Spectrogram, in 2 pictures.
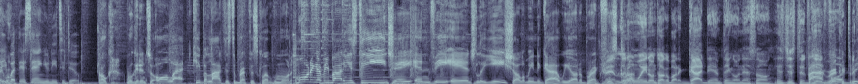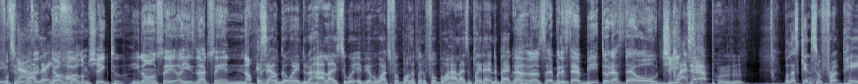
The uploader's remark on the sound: we opened up the phone lines to give listeners a chance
